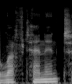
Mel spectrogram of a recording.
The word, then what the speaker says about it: lieutenant: could just be the left tenant as you call it well it's spelled Lieutenant for Americans is left tenant for British people were there any were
